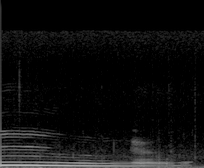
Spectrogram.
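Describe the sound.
A single long, drawn-out cat meow, clear, its pitch sliding slowly downward before breaking into a rougher, breathy tail near the end.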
